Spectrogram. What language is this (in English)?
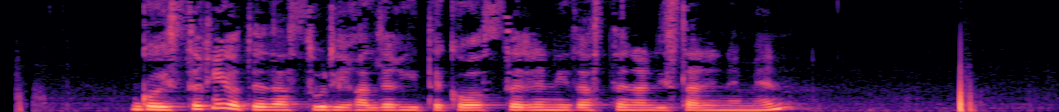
Basque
